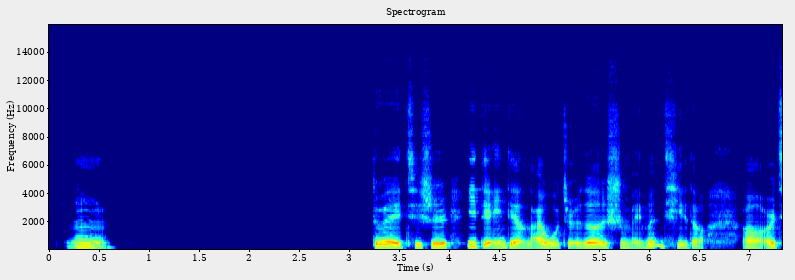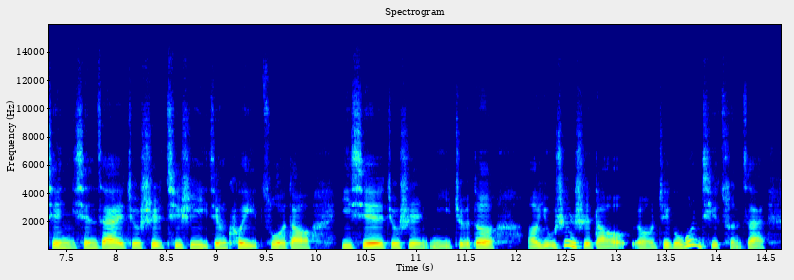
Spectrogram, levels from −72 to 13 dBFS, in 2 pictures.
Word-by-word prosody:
嗯。 230 -6 -2 2.6
对， 205 -6 +8
其 210 - -3
实 230 +3 +5 0.2
一 270 - +3
点 255 - +2
一 - - -2
点 155 -7 +3
来， 150 - +1
我 160 -3 +2
觉 - - -3
得 170 -1 +5
是 170 +2 -6
没 165 - -4
问 265 +8 -1
题 140 - -5
的。 150 - -4 0.3
呃， 155 0 +1
而 155 - +3
且 180 +2 0
你 165 -3 -5
现 180 +2 -2
在 185 -3 +3
就 165 +1 -3
是 165 -2 -2
其 165 0 -5
实 185 +3 -4
已 185 -5 -2
经 165 +1 -1
可 170 - +1
以 165 -3 -1
做 175 -3 -1
到 155 -1 0 0.3
一 170 0 -4
些 165 -1 +5
就 165 0 -1
是 160 -2 -3
你 150 - -7
觉 150 - -4
得， 160 -2 +3 0.3
呃， 145 0 -1
有 145 -2 -2
认 290 - -1
识 155 -11 -1
到， 150 -1 -2
嗯， 155 -1 -3
这 175 - -3
个 170 +1 -1
问 320 - -1
题 145 - -6
存 - - -9
在。 - - -3
170 Hz, 215 characters per minute, -20 LUFS, 155-190 Hz, 2.6 s, 对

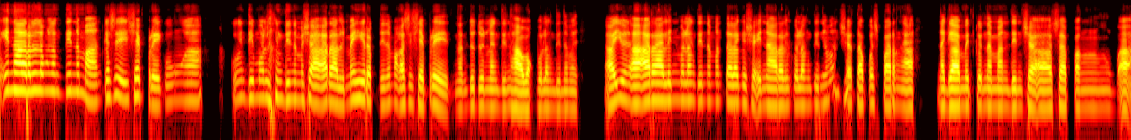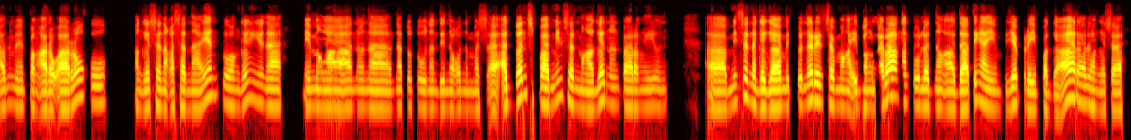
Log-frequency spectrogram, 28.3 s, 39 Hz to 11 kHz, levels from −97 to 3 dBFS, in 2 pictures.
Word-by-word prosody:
inaaral 290 +1 +7
lang 285 0 -2
din 280 0 -2
naman, 190 -8 +1
kasi 225 -2 -1
siyempre 205 -8 -1
kung, 185 +4 -17
ah, 195 0 -2 0.4
kung 210 +2 -12
hindi 220 0 -6
mo 220 - -6
lang 215 0 -7
din 200 0 -4
naman 200 - -9
siya 175 0 +5
aaralin 170 -3 +2
mahirap 200 0 0
din 165 +2 -7
naman. 180 - -7
Kasi 175 +1 -11
siyempre 160 -4 0
nandudun 155 +2 -7
lang 150 -1 -4
din, 150 0 -10
hawak 140 -1 +4
mo 145 - -8
lang 145 -1 -9
din 140 - -12
naman. 145 -1 -10 0.3
Ayun, 195 +5 +2
aaralin 195 +3 +6
mo 200 - -5
lang 195 -1 -4
din 190 - -5
naman 190 0 -11
talaga 180 0 0
siya, 160 - -3
inaaral 160 0 +1
ko 160 - -5
lang 160 0 -7
din 170 +1 -11
naman 235 +6 -13
siya, - - -4
tapos 160 +1 -4
parang, 155 0 -2
ah, 150 0 -1 0.2
nagamit 155 0 +5
ko - - -6
naman 155 -1 -3
din 150 -1 -4
siya, 145 -1 +2
ah, - - -2
sa 155 -1 0
pang, 150 -1 -9
ah, 145 - +3
alam 160 +2 -7
mo 150 - -6
yun, 150 - -16
pang-araw-araw 145 +8 +2
ko, 175 -3 -8 0.4
hanggang 145 +1 -4
sa 155 +1 -4
nakasanayan 145 - -1
ko, 170 -6 -5
hanggang 165 +6 -6
yun, 180 - -4
ah, 155 -1 0 0.2
may - - -1
mga 155 -1 -2 0.3
ano 150 - -10
na 145 -1 -1
natutunan 150 -1 -8
din 145 0 -7
ako 145 0 -6
na 140 - -14
mas, 140 0 -11
ah, 140 - +1
advance 210 +9 +3
pa, 165 -2 +4
minsan 200 -3 -2
mga 145 +5 0
ganun. 170 -4 -10
Parang 150 -1 -2
iyon, 155 0 -11 0.5
ah, 145 0 +1
minsan 180 +9 -1
nagagamit 155 -1 +3
ko 165 - -5
na 195 - +5
rin 190 -3 +2
sa 165 -2 -1
mga 150 -2 -3
ibang 150 0 -6
larangan 220 -1 +5
tulad 155 -1 -2
ng, 150 0 -6
ah, 145 - +1
dati 145 +7 +4
nga 175 -3 +3
yung 145 -1 -8
siyempre 140 -3 -1
yung - - -27
pag-aaral, 175 - +3
hanggang 145 -4 -7
sa 135 -1 -1
160 Hz, 225 wpm, -24 LUFS, 150-190 Hz, 0.5 s, inaaral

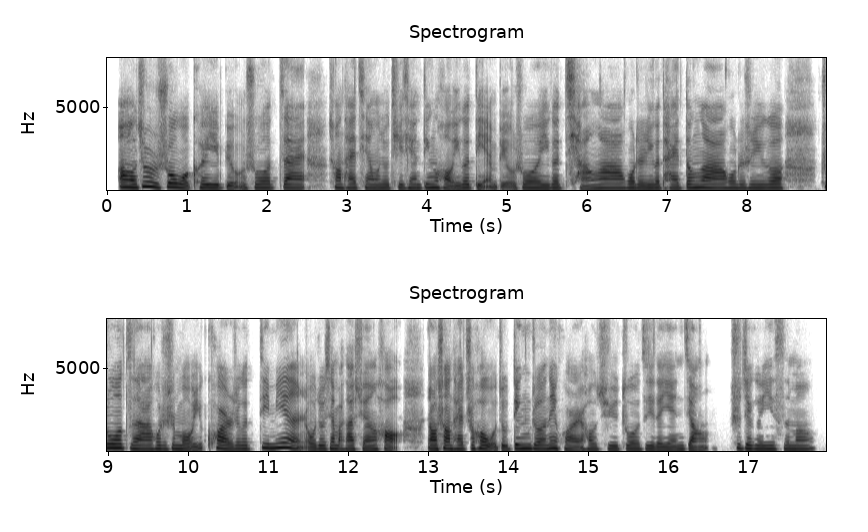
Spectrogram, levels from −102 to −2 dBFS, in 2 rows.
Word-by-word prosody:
哦， 225 -1 +6
就 280 +5 +2
是 245 - +3
说 235 +3 +4
我 200 -4 +3
可 195 +2 -2
以， 190 -1 +3
比 185 -2 -5
如 175 - -5
说 190 0 -1
在 185 -2 +1 0.3
上 205 -2 -2
台 185 0 -2
前， 185 -1 -4
我 175 - -2
就 180 0 -1
提 180 - -7
前 185 0 -3
盯 205 +2 0
好 185 -5 -1
一 - - -3
个 190 +3 0
点， 185 -1 -4
比 - - -8
如 - - -5
说 185 0 0
一 180 -1 0
个 185 0 -1
墙 165 -3 -4
啊， 185 0 +1
或 190 0 0
者 185 - -2
是 180 0 0
一 180 - 0
个 185 - 0
台 175 -1 -3
灯 200 +4 0
啊， 190 -3 +3
或 190 0 -1
者 185 0 -3
是 190 0 -4
一 185 0 -1
个 190 0 +1 0.5
桌 245 -1 +5
子 225 -3 -3
啊， 185 -2 +3
或 205 +2 +1
者 190 - -3
是 205 - -2
某 185 -3 +1
一 150 - -3
块 230 -2 +1
儿 190 -3 +3
这 185 - -2
个 195 - 0
地 235 +7 -2
面， 245 -2 +2
我 175 0 0
就 195 0 0
先 205 +2 0
把 180 -2 -2
它 175 - +3
选 175 0 -1
好。 - - +1 0.3
然 185 - +4
后 - - +6
上 210 +3 +3
台 195 0 +1
之 200 +3 -3
后 215 -2 +4
我 - - 0
就 185 - -2
盯 215 +3 +3
着 195 -2 +2
那 220 +2 +3
块 195 -4 -3
儿， 165 - 0
然 - - -3
后 175 -1 -2
去 180 +1 -3
做 180 0 -2
自 180 - -9
己 180 - 0
的 170 - -1
演 170 +1 -2
讲， 165 -3 -2 0.3
是 225 - -4
这 210 0 +2
个 185 - +1
意 185 0 0
思 180 +1 -5
吗？ 180 +2 -2
185 Hz, 305 characters per minute, -20 LUFS, 180-205 Hz, 0.5 s, 哦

